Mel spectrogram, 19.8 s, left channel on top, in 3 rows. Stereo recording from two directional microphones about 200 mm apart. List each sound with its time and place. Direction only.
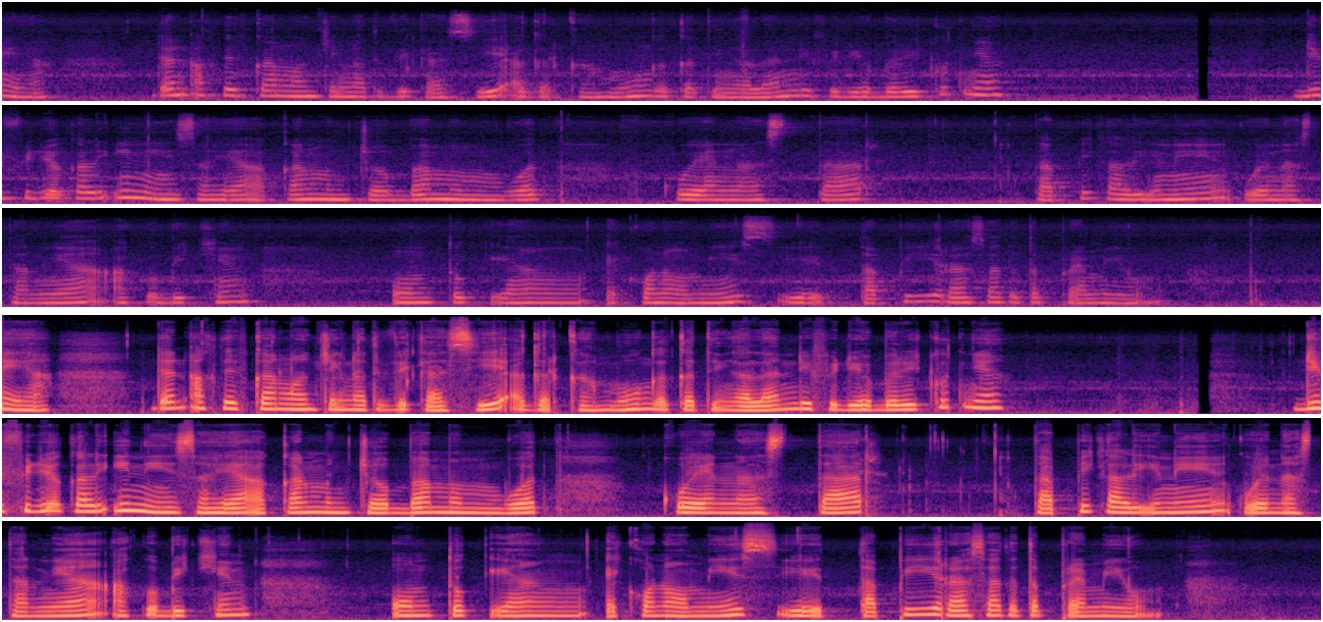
0.0 s speech: 50° right (ahead or behind)
6.5 s speech: 50° right (ahead or behind)
15.4 s speech: 50° right (ahead or behind)
15.9 s speech: 35° right (ahead or behind)
16.1 s speech: 45° right (ahead or behind)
